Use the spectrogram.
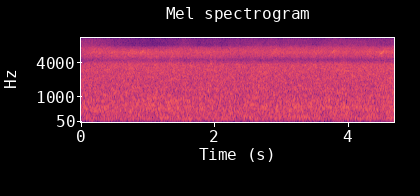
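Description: A flooded river rushes after a typhoon, a loud, steady, broadband roar of fast water that fills the whole span without a break.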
